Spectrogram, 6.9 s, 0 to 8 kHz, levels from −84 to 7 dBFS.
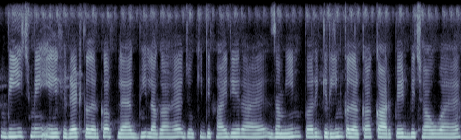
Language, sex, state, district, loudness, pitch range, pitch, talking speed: Hindi, female, Bihar, Supaul, -15 LUFS, 200-215 Hz, 210 Hz, 215 wpm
